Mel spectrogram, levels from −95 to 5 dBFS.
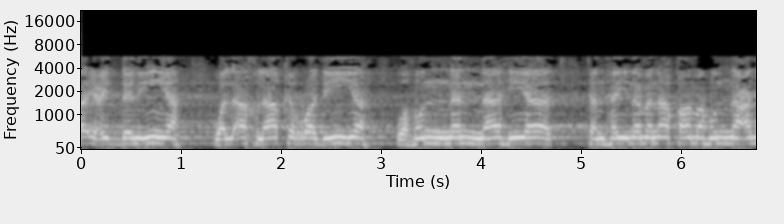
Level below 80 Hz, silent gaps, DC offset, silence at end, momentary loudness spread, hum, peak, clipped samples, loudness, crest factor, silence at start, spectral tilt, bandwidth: -50 dBFS; none; under 0.1%; 0 s; 7 LU; none; -2 dBFS; under 0.1%; -13 LUFS; 10 dB; 0 s; -10 dB/octave; 5.8 kHz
